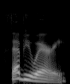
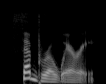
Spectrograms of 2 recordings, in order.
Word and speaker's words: February: In American English, especially, we almost always drop that first R. So, it sounds like February instead of February.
